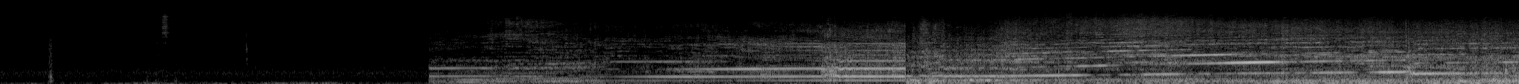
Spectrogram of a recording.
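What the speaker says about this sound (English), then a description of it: "that's an F1 engine" A Formula 1 race car engine howls in after a few quiet seconds, its high pitch rising and falling through gear changes as it grows louder and stays near and sustained.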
